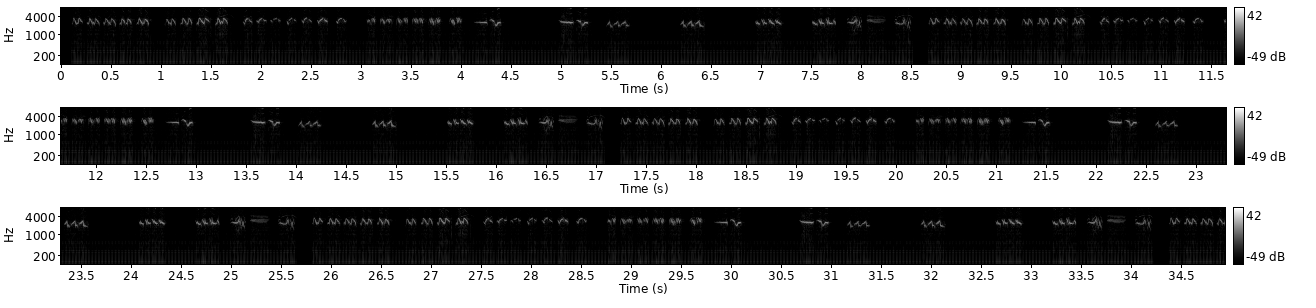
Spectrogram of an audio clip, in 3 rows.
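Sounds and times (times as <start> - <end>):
small bird chirping: 0.1 - 34.9.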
